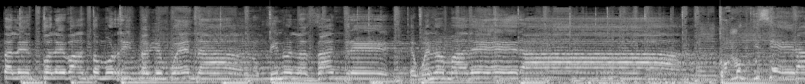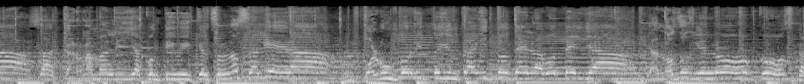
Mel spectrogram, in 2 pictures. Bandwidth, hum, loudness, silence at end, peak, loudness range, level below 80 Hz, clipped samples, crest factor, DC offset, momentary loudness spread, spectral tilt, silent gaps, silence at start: 16.5 kHz; none; -11 LUFS; 0 s; 0 dBFS; 1 LU; -20 dBFS; under 0.1%; 12 dB; under 0.1%; 3 LU; -4 dB/octave; none; 0 s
